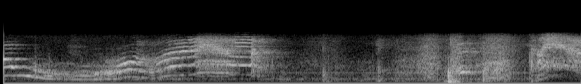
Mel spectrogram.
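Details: Female pet cat, being cat-sat, hostile toward a visitor indoors: long wavering yowls that rise and fall for about two seconds, then quieter rustling and a few sharp noises in a small room.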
